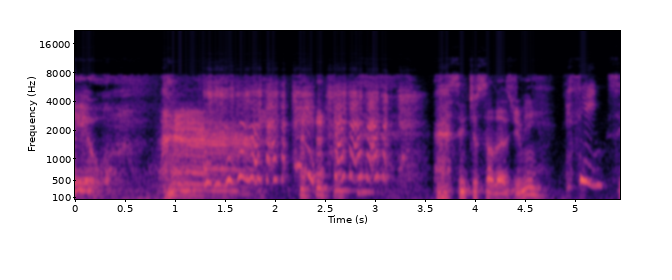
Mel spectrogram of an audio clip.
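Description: A young girl laughs.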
